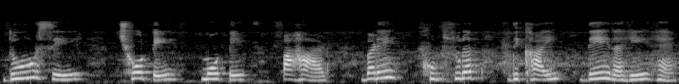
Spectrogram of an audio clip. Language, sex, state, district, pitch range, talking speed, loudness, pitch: Hindi, female, Madhya Pradesh, Dhar, 220-270 Hz, 95 wpm, -16 LUFS, 240 Hz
